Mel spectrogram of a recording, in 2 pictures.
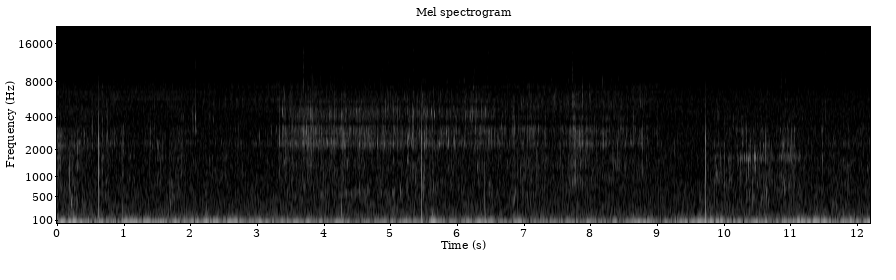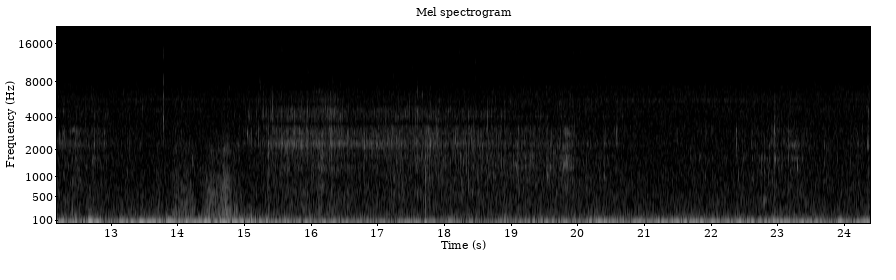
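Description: A paddle splashes and dips into water close by.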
